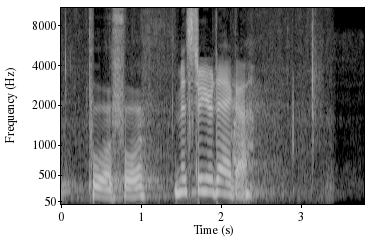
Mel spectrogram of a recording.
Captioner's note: speaking French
